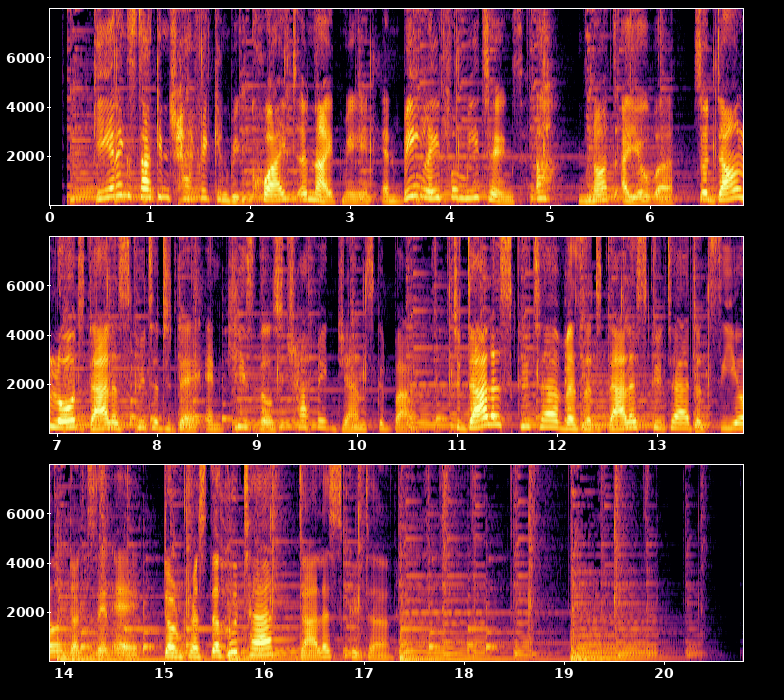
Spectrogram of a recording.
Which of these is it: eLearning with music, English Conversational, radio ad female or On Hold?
English Conversational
